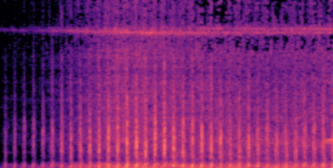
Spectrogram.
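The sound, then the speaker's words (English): A helicopter's rotor blades whir with a steady, rapid thumping pulse that builds slightly in loudness, continuous with no voices. “From nowhere, helicopters flash their blades and sweep the dragonfly high into the air.”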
